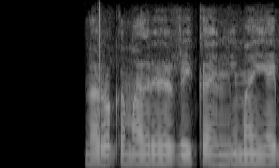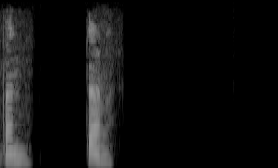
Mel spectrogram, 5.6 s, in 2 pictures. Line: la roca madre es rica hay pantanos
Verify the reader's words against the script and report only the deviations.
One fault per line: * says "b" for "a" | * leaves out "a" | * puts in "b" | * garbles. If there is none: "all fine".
* puts in "en lima y"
